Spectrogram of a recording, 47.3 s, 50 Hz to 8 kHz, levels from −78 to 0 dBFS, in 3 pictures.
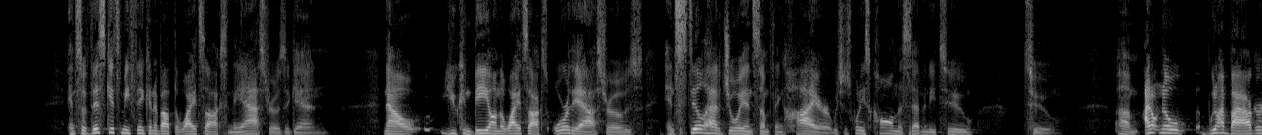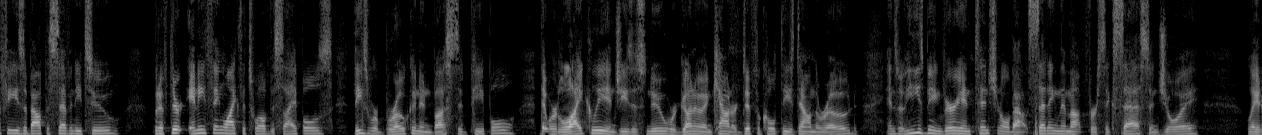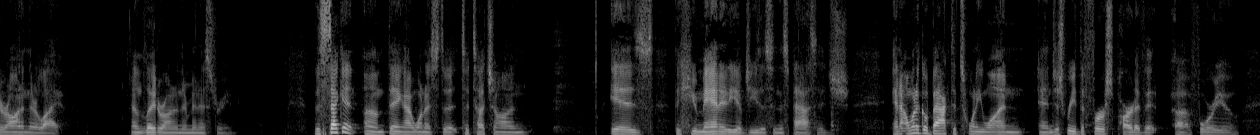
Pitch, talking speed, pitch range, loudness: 145 Hz, 180 wpm, 125-165 Hz, -32 LUFS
